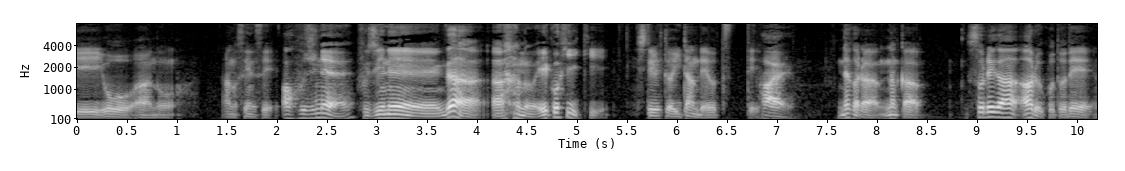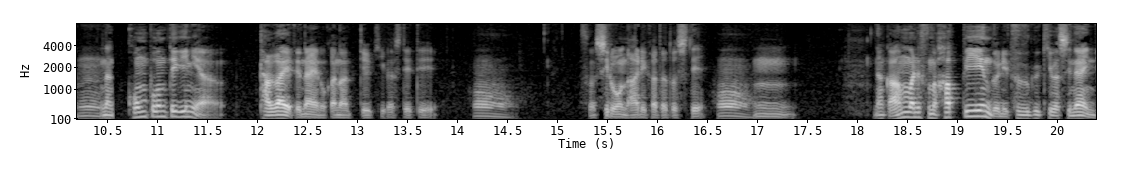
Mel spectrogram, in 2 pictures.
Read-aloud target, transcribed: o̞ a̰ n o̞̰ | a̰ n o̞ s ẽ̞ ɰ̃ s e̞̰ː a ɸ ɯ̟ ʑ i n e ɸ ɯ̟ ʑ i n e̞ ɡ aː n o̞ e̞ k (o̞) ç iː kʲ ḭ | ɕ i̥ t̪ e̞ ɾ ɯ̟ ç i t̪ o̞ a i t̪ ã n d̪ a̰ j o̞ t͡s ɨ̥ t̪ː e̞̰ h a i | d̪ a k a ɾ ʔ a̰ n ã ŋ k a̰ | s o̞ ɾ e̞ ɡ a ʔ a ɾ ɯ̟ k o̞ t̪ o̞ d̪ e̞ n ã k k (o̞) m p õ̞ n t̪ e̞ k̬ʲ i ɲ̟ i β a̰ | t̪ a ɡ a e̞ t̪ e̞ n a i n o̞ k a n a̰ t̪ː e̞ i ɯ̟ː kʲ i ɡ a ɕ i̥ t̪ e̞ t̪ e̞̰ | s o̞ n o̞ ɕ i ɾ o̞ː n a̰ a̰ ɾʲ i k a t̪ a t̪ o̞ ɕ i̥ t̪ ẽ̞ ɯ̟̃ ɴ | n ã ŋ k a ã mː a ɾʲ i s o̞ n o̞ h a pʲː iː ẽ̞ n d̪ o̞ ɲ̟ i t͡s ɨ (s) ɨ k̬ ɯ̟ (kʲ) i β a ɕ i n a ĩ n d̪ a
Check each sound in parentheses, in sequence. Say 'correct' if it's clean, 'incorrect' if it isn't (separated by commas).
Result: correct, incorrect, incorrect, correct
